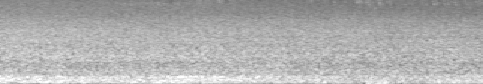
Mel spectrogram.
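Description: Steady rushing noise of thunderstorm rain, even and unbroken, with no thunderclap.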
